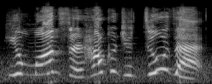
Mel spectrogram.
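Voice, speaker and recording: A woman's voice: extremely high pitch, animated, normal speed, heavy background noise. A woman playing a small, loyal, earnest flying creature heroine in an amateur audio drama, speaking emotionally. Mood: horrified, angry. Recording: distant, very echoey, under loud music.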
